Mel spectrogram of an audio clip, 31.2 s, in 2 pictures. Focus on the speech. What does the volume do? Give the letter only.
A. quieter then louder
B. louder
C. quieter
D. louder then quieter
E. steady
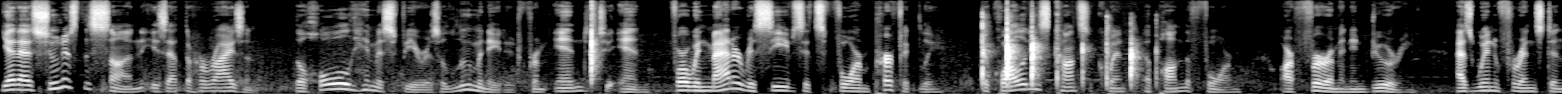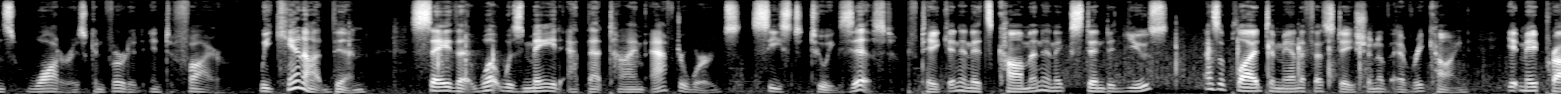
E.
